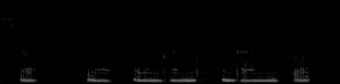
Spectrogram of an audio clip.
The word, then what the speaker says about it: Birmingham: Well, I mean, that's how I pronounce it, Birmingham.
